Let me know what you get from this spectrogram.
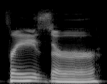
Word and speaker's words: Fraser: Apparently, it's I said his name wrong last time and it's Fraser.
